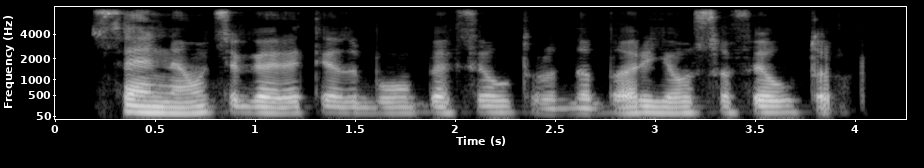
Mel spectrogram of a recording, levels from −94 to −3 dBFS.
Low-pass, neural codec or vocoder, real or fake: 7.2 kHz; none; real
